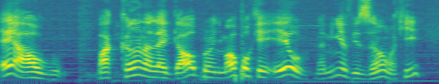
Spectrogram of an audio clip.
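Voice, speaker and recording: Music plays behind a man speaking at a fairly quick pace. His pitch swings very widely. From Belém, Pará, Brazil. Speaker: podcast co-host. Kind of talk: casual chat.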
